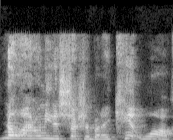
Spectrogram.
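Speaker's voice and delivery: mock worked-up, frantic, super agitated voice. Recounting a knocked-out fighter answering about a stretcher: mock super agitated. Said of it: "like super super agitated".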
